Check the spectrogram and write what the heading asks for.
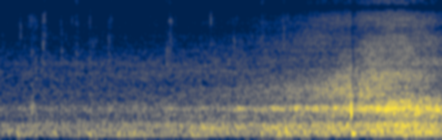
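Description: A motor vehicle approaching on the street, its engine and tyre noise swelling steadily louder and peaking near the end.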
